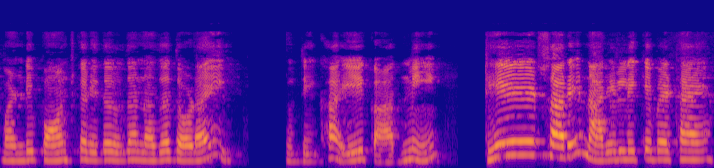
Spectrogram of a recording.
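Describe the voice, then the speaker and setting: A woman telling a children's story in a lively, conversational way, asking the listener questions along the way. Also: mid-range voice, slow pace, poor audio.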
